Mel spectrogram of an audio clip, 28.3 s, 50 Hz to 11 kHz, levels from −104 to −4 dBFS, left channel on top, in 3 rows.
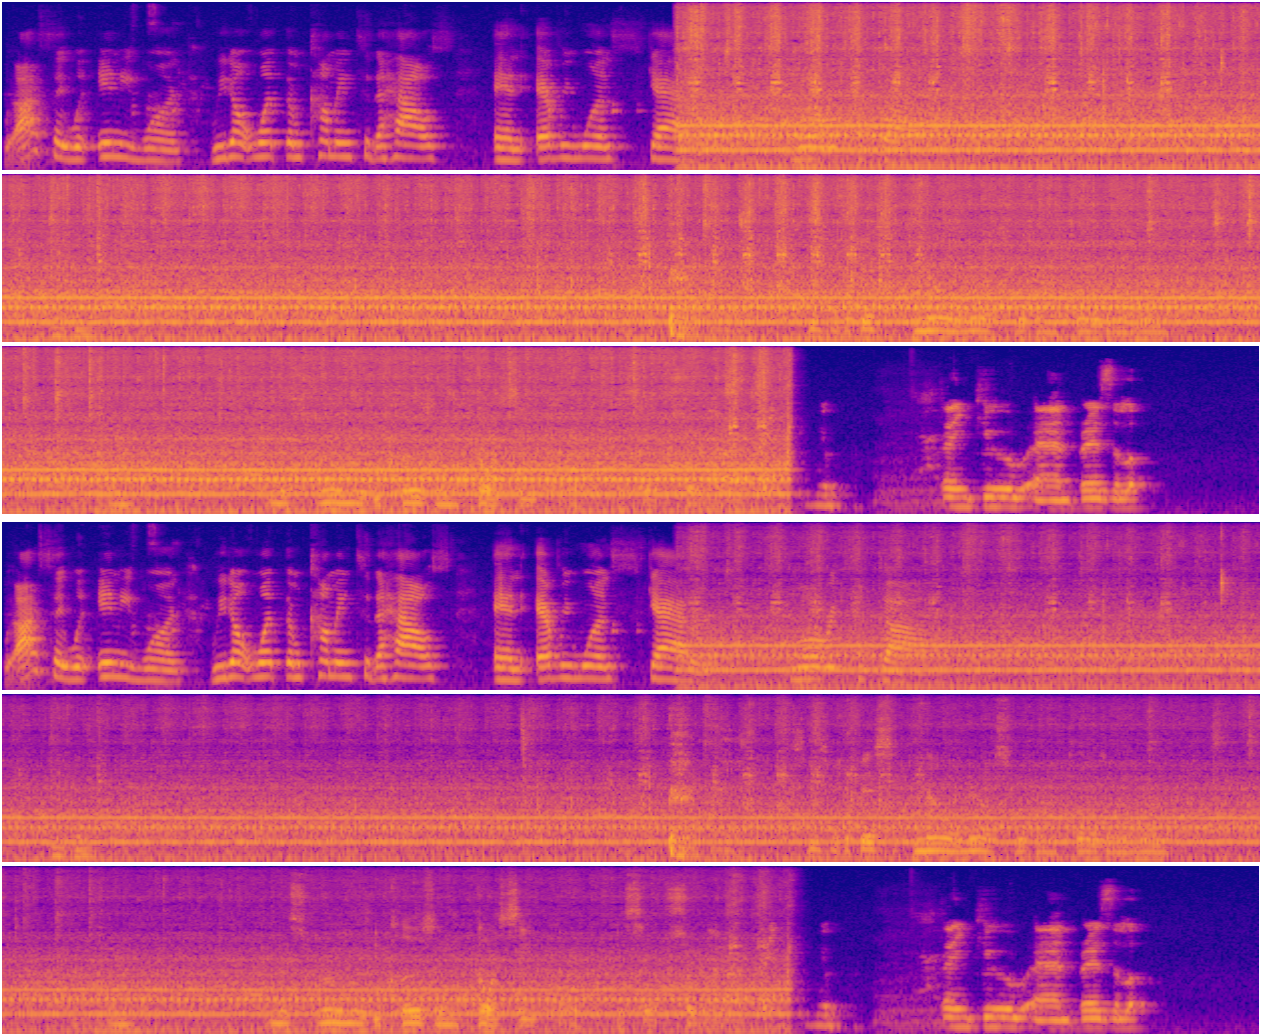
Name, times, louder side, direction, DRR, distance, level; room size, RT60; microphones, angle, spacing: voice 1, 0.0-3.2 3.7-4.6 4.8-5.3 5.9-7.0, right 3 dB, 35° right, 0.5 m, -30 dB
sound 1, 5.0-24.8, left 6 dB, 60° left, 0.4 m, -25 dB
voice 2, 7.6-24.4 25.4-25.9 26.2-26.3, equal, ahead, 1.0 m, -35 dB
voice 3, 24.2-25.1 25.7-27.3, left 1 dB, 20° left, 1.4 m, -31 dB
8.8 x 6.6 x 5.4 m
head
